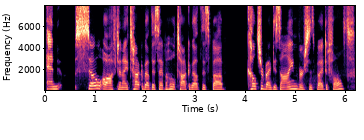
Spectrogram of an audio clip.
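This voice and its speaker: On a very clean recording with a silent background, a woman speaks in an ordinary speaking voice. Her pitch is medium, her pace moderate and her intonation fairly even. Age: 50s. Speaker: business founder and CEO. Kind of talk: interview.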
